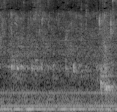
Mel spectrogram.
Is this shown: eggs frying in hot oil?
no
